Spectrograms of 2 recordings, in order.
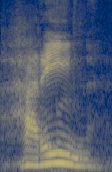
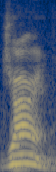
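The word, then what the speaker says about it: Jarrín: and his name is Nelson Jarrin. Is how you pronounce it in Spanish, but he calls himself, because obviously being a Houstonian and a Texan, many people called him Jarrin, right?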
